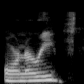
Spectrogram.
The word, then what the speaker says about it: ornery: I would call them ornery. I think that word is supposed to be pronounced ornery.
